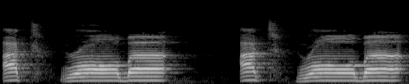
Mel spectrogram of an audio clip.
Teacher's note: dalam keadaan fathah maka dia dalam keadaan dibaca tafkhim atoba atoba maka ro dalam keadaan tafkhim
